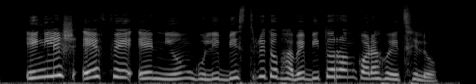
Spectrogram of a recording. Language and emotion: Bengali, neutral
